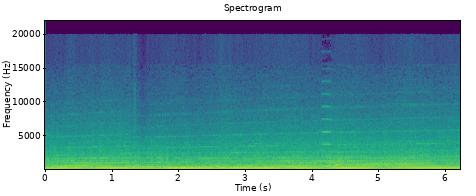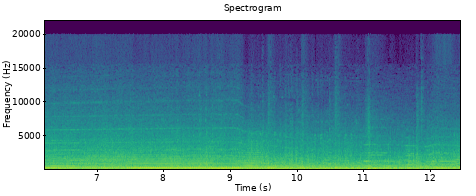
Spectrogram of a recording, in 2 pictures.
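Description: A Viper's engine revving hard through the gears in a race, with a steady, loud tone that climbs in pitch, drops at each shift, and keeps pulling alone for the length of the clip.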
